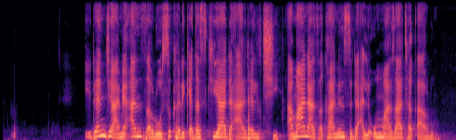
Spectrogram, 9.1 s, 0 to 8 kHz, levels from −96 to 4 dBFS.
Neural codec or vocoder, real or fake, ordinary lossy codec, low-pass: none; real; none; none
